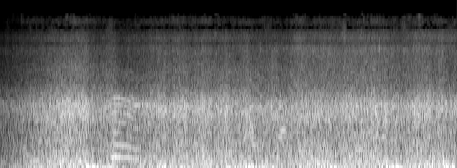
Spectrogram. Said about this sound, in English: Is there people out on a boat or is it the beach? The ocean.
